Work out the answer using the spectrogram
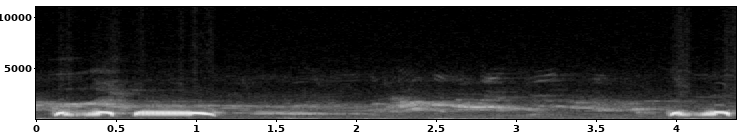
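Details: Spotted dove decoy calling to provoke fights: paired low coos and a longer coo, a pause, then another double coo.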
